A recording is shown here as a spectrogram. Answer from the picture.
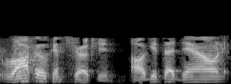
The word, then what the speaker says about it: Roco: R-O-C-O. – R-O-C-O. Okay, perfect. Is it Roco or Rocco? How do you say it? – We say Rocco. If Rocco. – You say Rocco, I would understand too.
